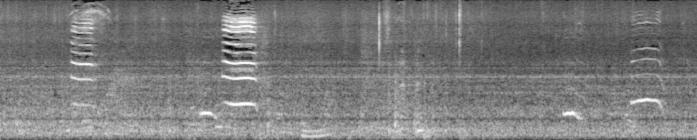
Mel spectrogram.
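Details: Young monkey Rartin, behaving aggressively and rudely toward his mother, lets out several brief piercing screams, each arching up then down in pitch, spaced unevenly, against a hissy background.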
